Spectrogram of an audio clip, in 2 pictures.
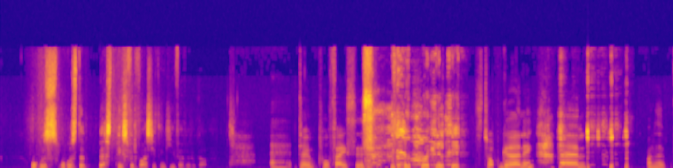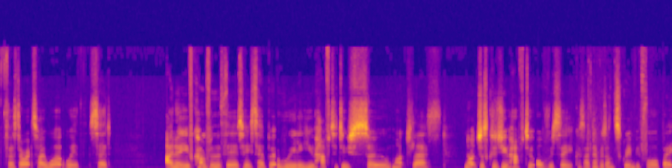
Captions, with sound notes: What was the best piece of advice you think you've ever got? – Don't pull faces. – [LAUGHING] Really? Stop gurning. One of the first directors I worked with said, "I know you've come from the theatre," he said, "but, really, you have to do so much less." Not just cos you have to, obviously, cos I'd never done screen before,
